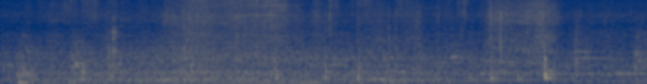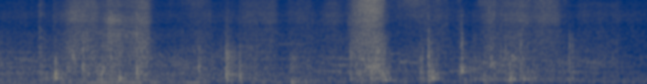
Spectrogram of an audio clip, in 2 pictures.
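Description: Hands handling a cardboard MacBook Pro retail box, sliding and rubbing it over a fabric bedspread with a run of rustling swishes and small clicks. The loudest swish comes about ten seconds in.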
